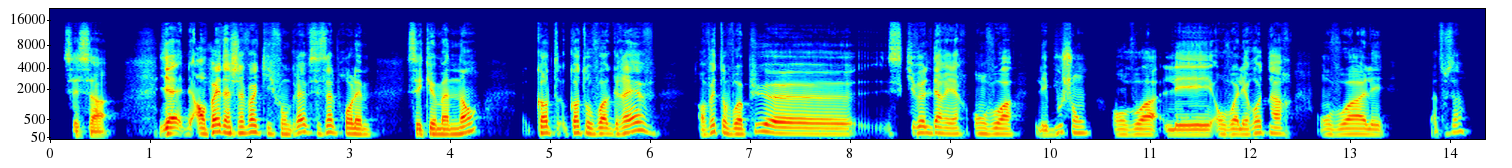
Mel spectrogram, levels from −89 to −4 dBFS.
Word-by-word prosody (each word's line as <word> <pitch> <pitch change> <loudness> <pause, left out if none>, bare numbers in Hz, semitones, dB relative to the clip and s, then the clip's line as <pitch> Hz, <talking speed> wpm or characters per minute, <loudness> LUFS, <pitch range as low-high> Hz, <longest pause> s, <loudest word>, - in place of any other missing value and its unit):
C'est 100 - -5
ça, 90 -2 0 0.4
Il - - -5
y 140 - +11
a 140 - +6
en 130 0 +7
fait, 170 +4 +6
à 155 - +5
chaque 150 +1 +2
fois 175 +2 +4
qu'ils 140 -5 -9
font 125 -1 -4
grève, 165 +7 0
c'est 150 -4 -6
ça 170 - +1
le - - -3
problème. 130 -5 +1 0.3
C'est 120 - -2
que 130 - +1
maintenant, 125 +8 +2 0.5
quand 150 0 +2
quand 155 -1 0
on - - +1
voit 135 +1 +3
grève, 160 +7 +1 0.4
en - - -5
fait, 170 0 -3
on - - +2
voit 130 -2 +1
plus 185 +8 -2
heu 135 -4 +1 0.3
ce - - -6
qu'ils 145 - -9
veulent 155 -1 0
derrière. 135 -3 0
On 135 0 -4
voit 130 -1 +1 0.2
les 110 0 -7
bouchons, 150 +4 -4 0.2
on 120 +1 -5
voit 125 +1 +2
les 115 +1 0
on 120 - -3
voit 125 +1 -1
les 120 - -1
retards, 140 0 -3 0.2
on 120 +1 -8
voit 130 +2 +2
les 120 -3 -5 0.4
ben - - -14
tout - - -14
ça. 180 +3 -10
135 Hz, 215 wpm, -22 LUFS, 125-150 Hz, 0.5 s, y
